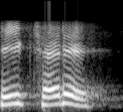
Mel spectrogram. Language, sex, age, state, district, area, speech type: Maithili, male, 18-30, Bihar, Muzaffarpur, rural, conversation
